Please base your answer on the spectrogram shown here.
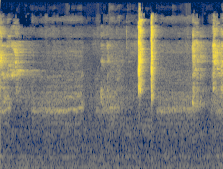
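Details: Lovebird uttering a soft, buzzy twitter, then two abrupt, loud, shrill chirps in quick succession, followed by more harsh chirps near the end.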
